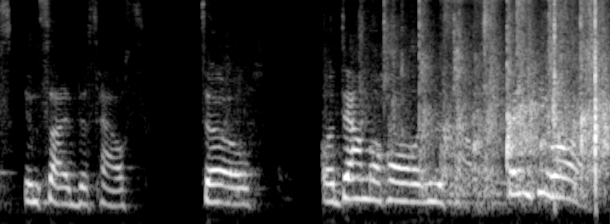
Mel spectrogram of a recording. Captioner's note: applause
